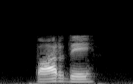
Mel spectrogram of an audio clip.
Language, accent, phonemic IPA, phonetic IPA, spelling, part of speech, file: Armenian, Eastern Armenian, /bɑɾˈdi/, [bɑɾdí], բարդի, noun, Hy-բարդի.ogg
- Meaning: Eastern Armenian form of բարտի (barti, “poplar”)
